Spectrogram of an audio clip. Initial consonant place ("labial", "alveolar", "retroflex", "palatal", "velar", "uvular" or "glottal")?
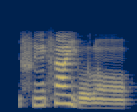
labial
